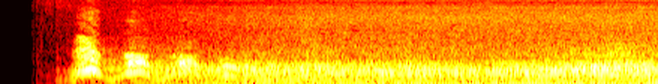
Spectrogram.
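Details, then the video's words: Dogs barking in snow: a quick burst of about four harmonic, downward-falling barks in the first second, then a steady broadband hiss of wind or outdoor noise with no further barking. "Kar ve Havlayan Köpekler"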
